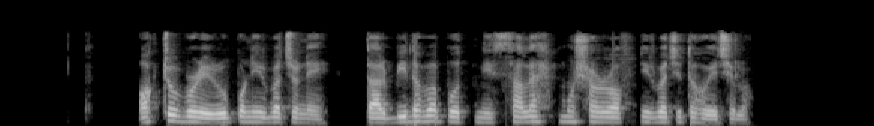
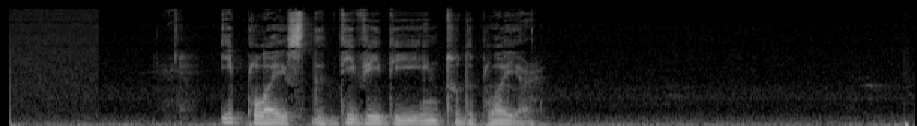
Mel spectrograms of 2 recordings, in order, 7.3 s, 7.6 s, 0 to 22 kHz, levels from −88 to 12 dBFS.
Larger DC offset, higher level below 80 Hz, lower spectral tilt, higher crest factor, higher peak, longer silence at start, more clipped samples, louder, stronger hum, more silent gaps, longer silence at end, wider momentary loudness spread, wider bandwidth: neither; second, -58 dBFS vs -48 dBFS; about the same, -4 dB/octave vs -4.5 dB/octave; about the same, 18 dB vs 22 dB; first, -2 dBFS vs -10 dBFS; first, 1.15 s vs 0.1 s; neither; first, -18 LUFS vs -29 LUFS; neither; first, 2.84-3.05 s vs none; first, 1.05 s vs 0.05 s; second, 9 LU vs 27 LU; second, 8 kHz vs 16 kHz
